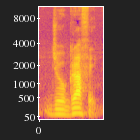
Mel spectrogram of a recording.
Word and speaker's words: geographic: The last one, geographic, geographic. Now, this one has three syllables as well. And the place with the greater emphasis is on gra.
